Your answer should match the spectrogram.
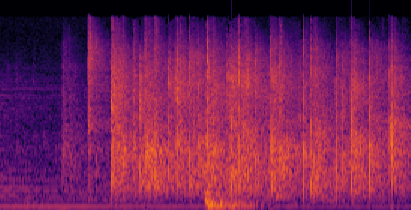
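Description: Small congregation applauding, starting about a second in after a short lull, over a steady low hum.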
